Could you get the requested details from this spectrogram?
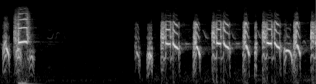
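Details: Grey francolin, local desi bird, gives one loud squawk, then after a short pause a run of harsh, ringing, rising syllables repeated rapidly and unevenly.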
